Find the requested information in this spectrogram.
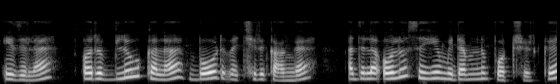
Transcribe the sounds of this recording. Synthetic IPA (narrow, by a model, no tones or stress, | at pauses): ɪðɪlɐ | ɔɾɯbluːkɐlɐboːɖʋɐt͡ʃːɪɾɯkːaːŋɡɐ | ɐðɪlɐʔɔlɯsɛjːɯmɪɽɐmnɯpoːʈrɪɾɯkːɯ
